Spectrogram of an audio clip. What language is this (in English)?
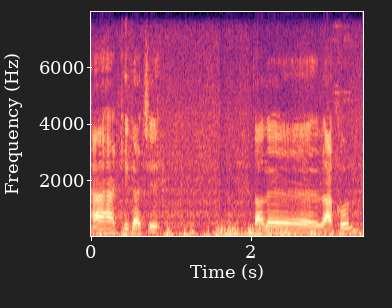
Bangla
